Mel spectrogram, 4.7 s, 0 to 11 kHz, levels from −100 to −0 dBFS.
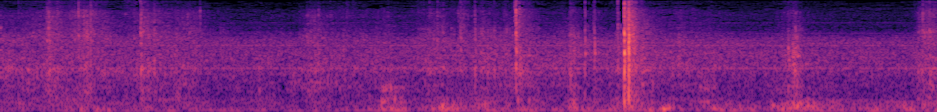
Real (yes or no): yes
